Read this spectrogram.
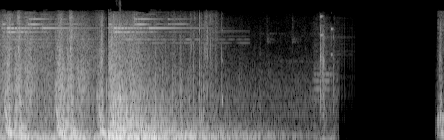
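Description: A deep booming knockout impact rings out and fades.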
